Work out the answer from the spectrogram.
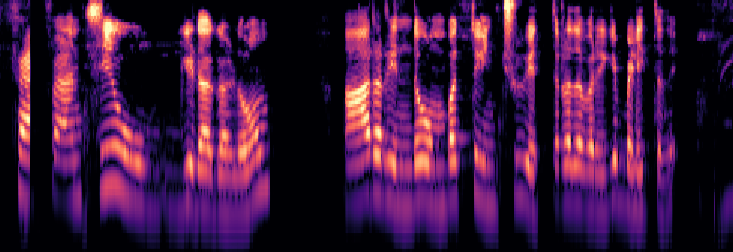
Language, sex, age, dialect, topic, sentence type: Kannada, male, 25-30, Mysore Kannada, agriculture, statement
